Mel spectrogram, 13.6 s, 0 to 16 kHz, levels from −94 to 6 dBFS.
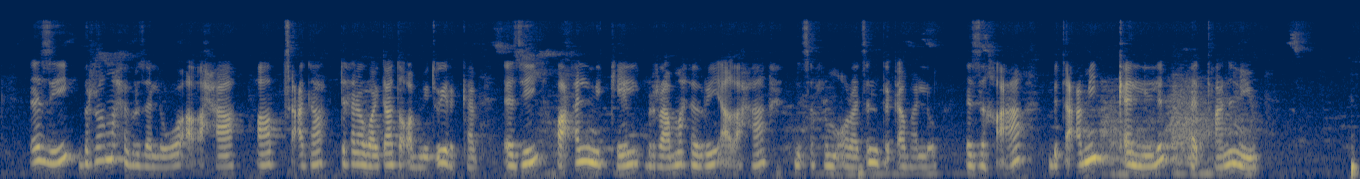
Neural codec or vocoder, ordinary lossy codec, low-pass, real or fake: none; MP3, 96 kbps; 10.8 kHz; real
